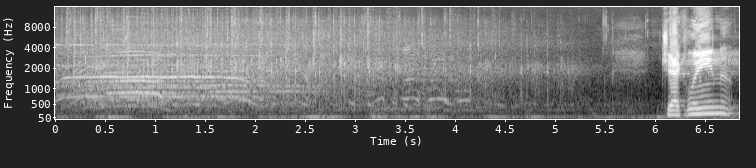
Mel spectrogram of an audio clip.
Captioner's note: applause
